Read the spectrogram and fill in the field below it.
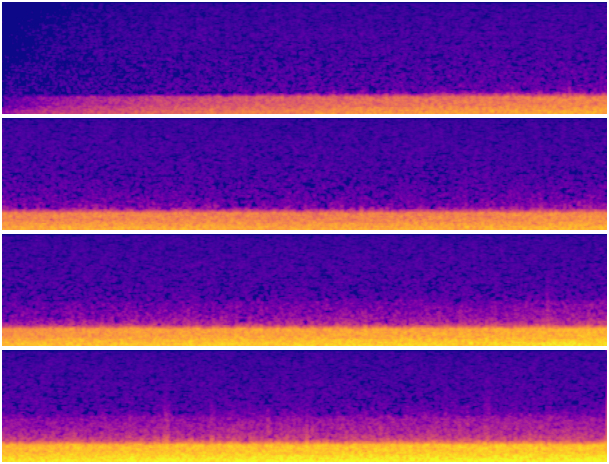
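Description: A huge explosion rumbles deeply, building into a roaring blast.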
